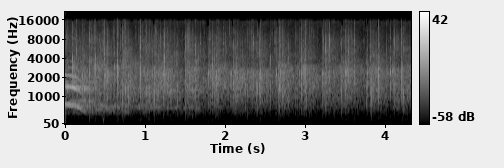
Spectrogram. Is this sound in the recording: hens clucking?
no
